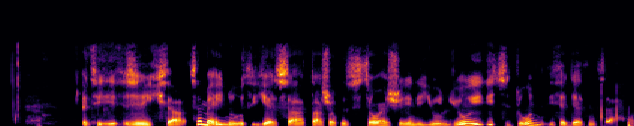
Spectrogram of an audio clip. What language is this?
Kabyle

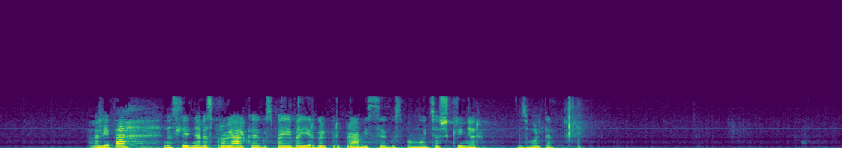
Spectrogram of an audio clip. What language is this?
Slovenian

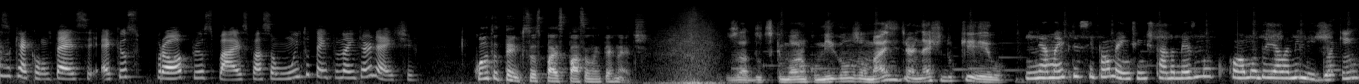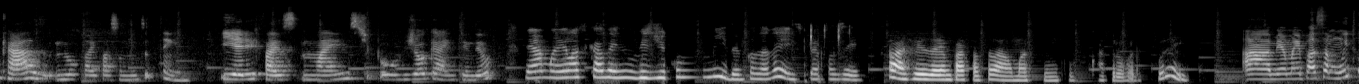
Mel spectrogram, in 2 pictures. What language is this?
Portuguese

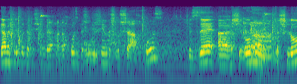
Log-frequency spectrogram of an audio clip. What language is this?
Hebrew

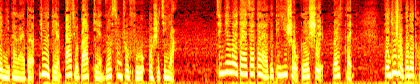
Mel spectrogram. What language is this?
Chinese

